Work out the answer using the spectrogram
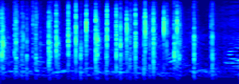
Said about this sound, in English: Drum roll, please.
